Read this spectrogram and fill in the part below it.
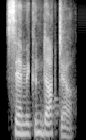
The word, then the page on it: semiconductor: Indian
